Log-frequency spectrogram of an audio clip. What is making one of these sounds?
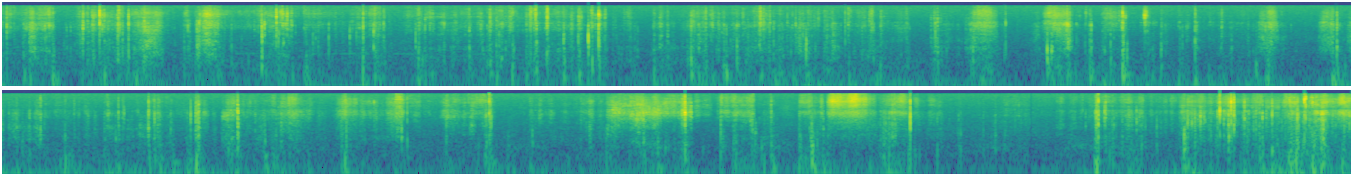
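Stiff card taps and scrapes against paper.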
